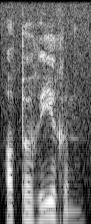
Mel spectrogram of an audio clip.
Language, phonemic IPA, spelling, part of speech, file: German, /opəˈʁiːʁən/, operieren, verb, De-operieren.ogg
- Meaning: to operate (perform operation)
